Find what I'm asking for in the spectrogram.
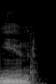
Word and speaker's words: Yun: I do prefer saying Yun. It's an easier name. – That's how it's pronounced.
